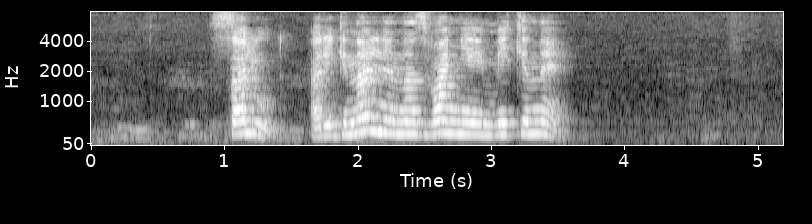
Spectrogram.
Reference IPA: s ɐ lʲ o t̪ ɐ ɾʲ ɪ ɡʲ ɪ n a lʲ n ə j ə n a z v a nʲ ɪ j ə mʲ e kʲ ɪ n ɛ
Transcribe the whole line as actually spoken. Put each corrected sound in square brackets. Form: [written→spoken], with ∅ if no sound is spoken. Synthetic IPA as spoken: s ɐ lʲ [o→u] t̪ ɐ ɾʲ ɪ ɡʲ ɪ n a lʲ n ə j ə n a z v a nʲ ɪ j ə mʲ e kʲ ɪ n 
